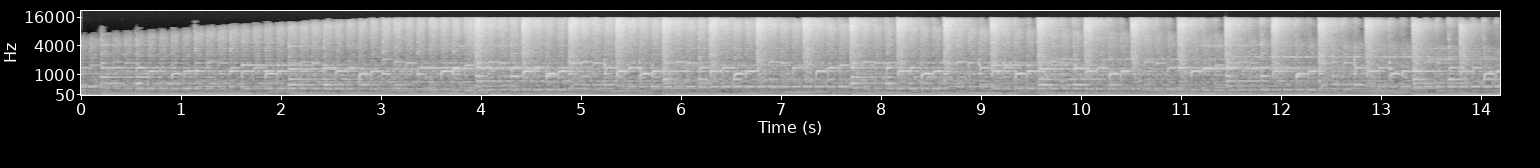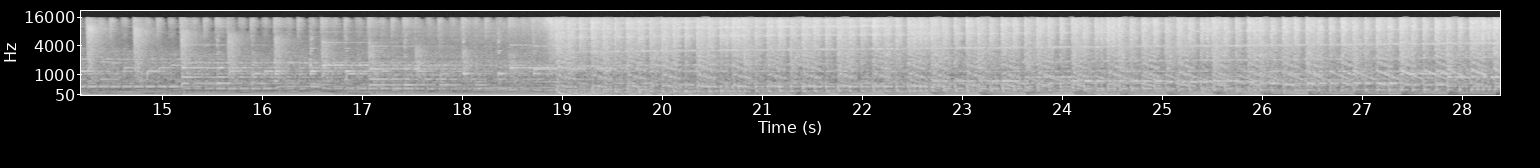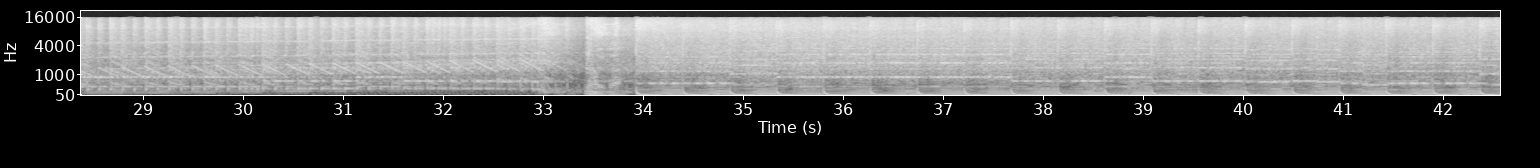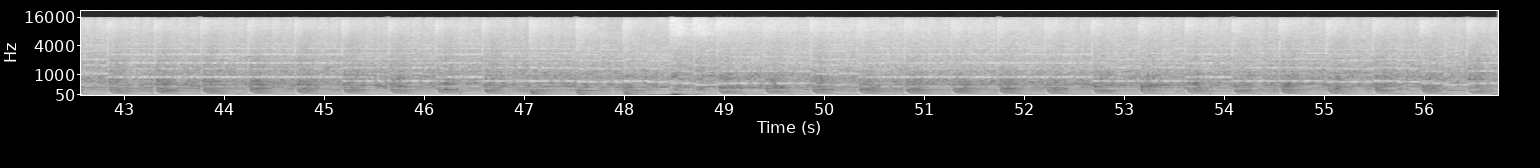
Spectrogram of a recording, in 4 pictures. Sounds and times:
Music: 0:00.0 - 0:56.7.

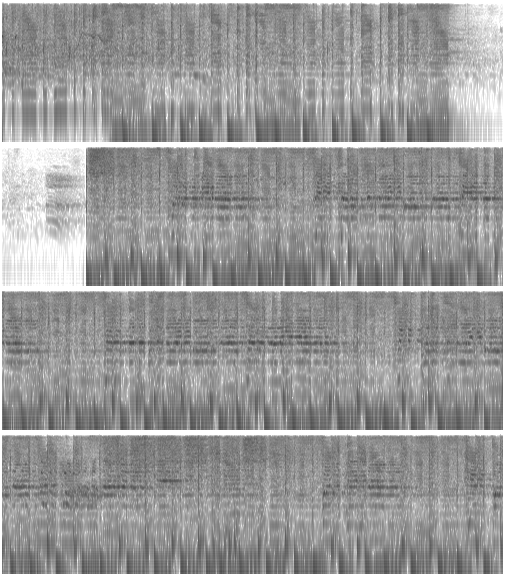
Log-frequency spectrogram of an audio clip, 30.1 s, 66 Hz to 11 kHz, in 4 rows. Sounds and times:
Music: 0:00.0 - 0:07.0, 0:08.8 - 0:30.0.

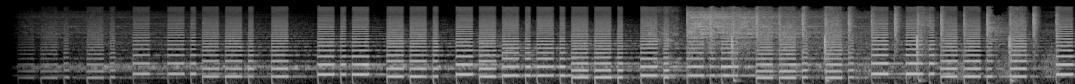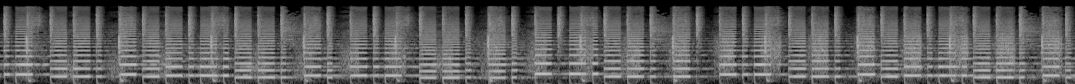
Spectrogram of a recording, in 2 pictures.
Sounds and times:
Electronic dance music: 0:00.1 - 0:21.5.

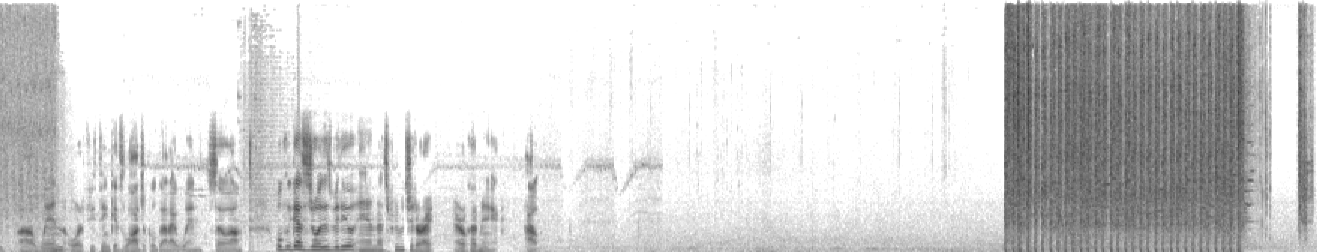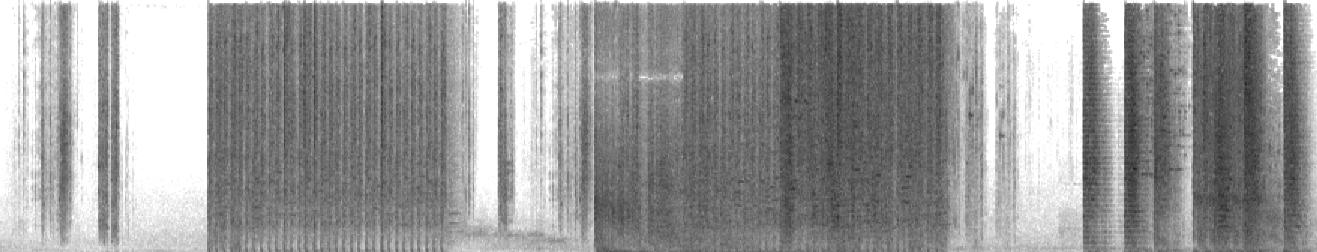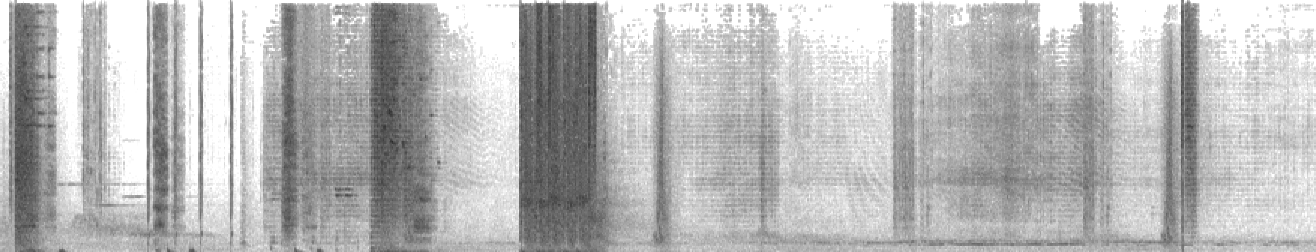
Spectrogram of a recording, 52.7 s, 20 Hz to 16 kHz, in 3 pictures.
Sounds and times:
Fusillade: 0:13.4 - 0:16.7, 0:20.4 - 0:23.8, 0:25.5 - 0:30.4, 0:42.1 - 0:43.3.

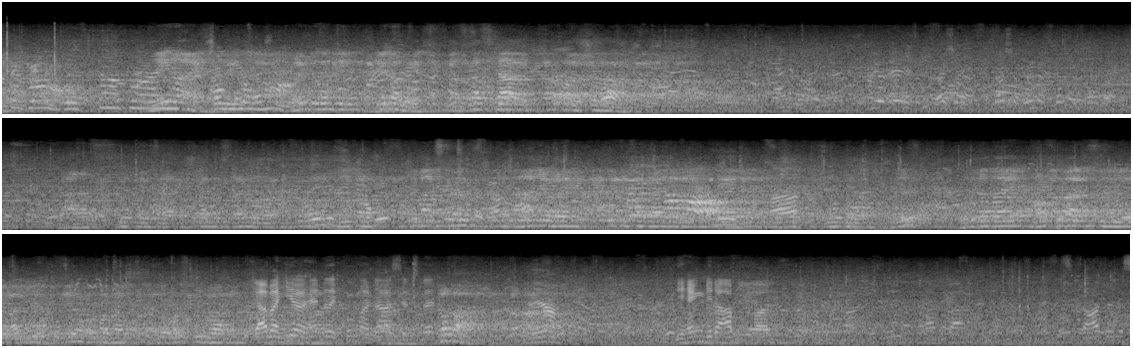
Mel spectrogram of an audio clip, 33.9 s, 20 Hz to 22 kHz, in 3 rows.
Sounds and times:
Speech: 0:00.0 - 0:33.8.

